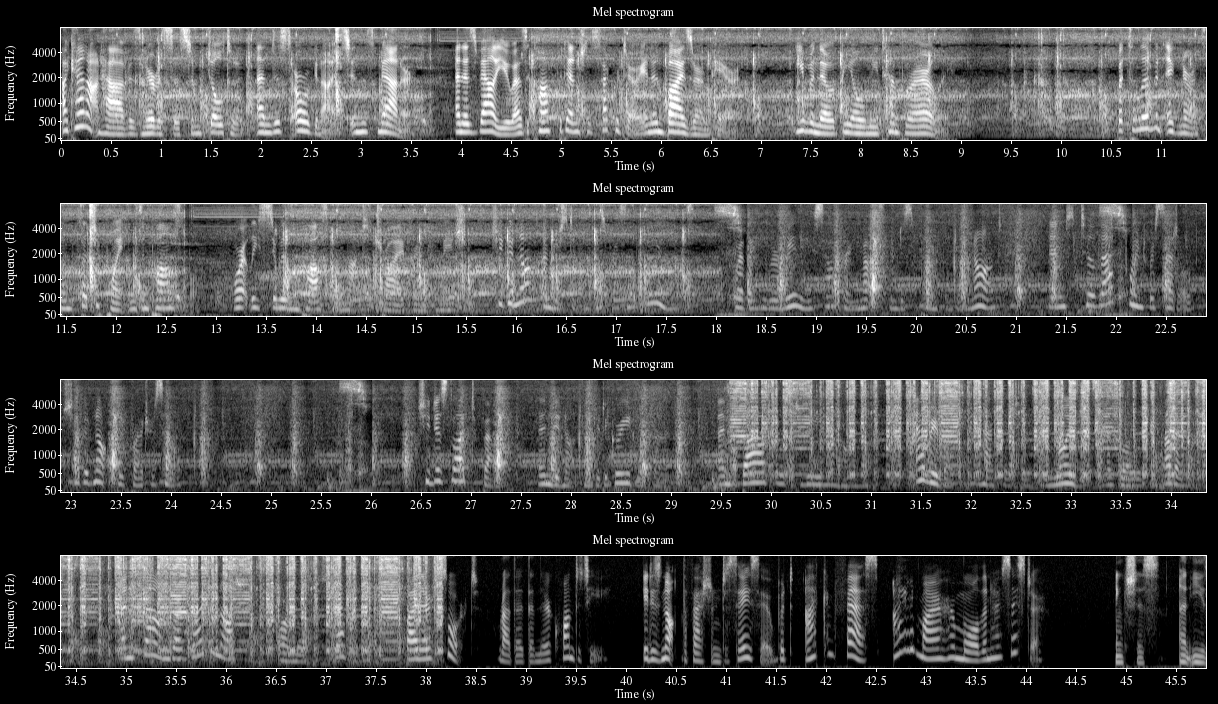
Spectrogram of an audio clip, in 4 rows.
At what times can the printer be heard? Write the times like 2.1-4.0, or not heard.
0.0-38.2.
